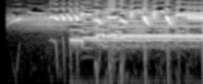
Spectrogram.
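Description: Small songbird chirping, starting about half a second in with a quick run of high notes, then several separate swooping chirps. Under it runs a steady held musical note that steps up slightly in pitch.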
